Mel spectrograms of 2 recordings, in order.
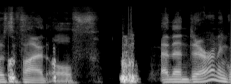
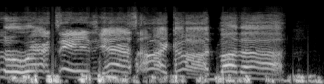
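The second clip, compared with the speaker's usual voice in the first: very high, slow reverent cry; mock worshipper; much slower than usual. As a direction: hail the dragon like a zealot. Guys worshipping the dragon.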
